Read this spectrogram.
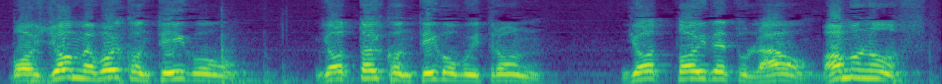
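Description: An actor playing a slangy, rough Mexican outlaw henchman in an old radio drama. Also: high-pitched, expressive, normal speed. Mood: loyal, urgent. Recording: faintly noisy vintage radio recording.

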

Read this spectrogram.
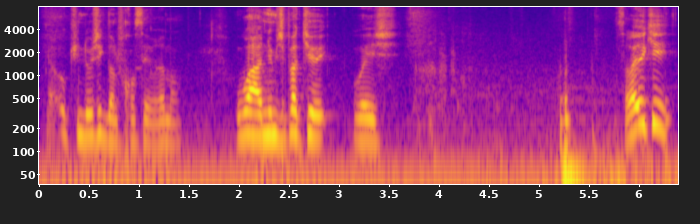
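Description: A man's voice: on the high side, normal speed, a little hiss or hum. Slangy young man streaming a game. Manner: slangy, joking banter with chat. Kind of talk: casual gaming commentary. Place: home room, webcam.

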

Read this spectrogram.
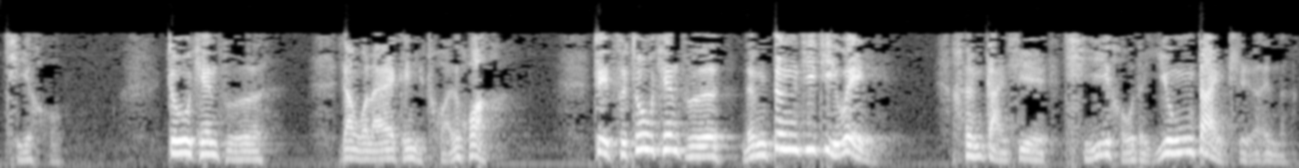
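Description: An actor playing a courteous, ceremonious royal envoy in an ancient Chinese radio drama, with theatrical, drawn-out delivery. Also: male voice, medium pitch, sing-song, slightly rough, heavily acted. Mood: grateful, effusive. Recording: dull, lo-fi radio drama recording.

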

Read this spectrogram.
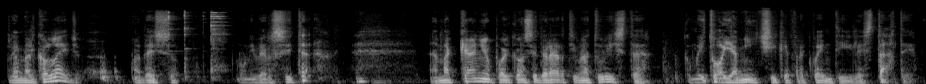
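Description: A man's voice: deep voice, normal speed, slight background noise, natural voice. An actor playing a stern, possessive middle-aged lawyer father in an Italian radio drama, curt and authoritarian. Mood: cool, probing.

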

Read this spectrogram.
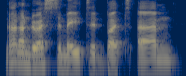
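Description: A young man in his twenties co-hosting a casual football chat from home on a headset, talking in a measured, hedging way. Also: lowish voice, sharp tone. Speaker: football podcast co-host. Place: home room with football shirts. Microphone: headset on video call.

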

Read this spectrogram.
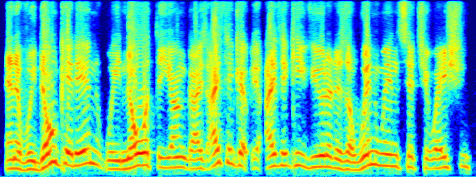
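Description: Male co-host, sixties, fairly high voice, close dry sound, insistent arguer who cuts in. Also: fast talker, no room sound. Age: 60s. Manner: exasperated, interrupting, insistent. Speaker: podcast co-host. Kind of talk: sports debate. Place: indoor study, video call. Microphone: desk microphone close to mouth.

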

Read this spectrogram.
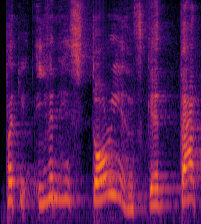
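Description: A man's voice: very high-pitched, moderate pace, a little mellow. A man in his thirties talking conversationally as the host of an interview. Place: indoor room, video call.

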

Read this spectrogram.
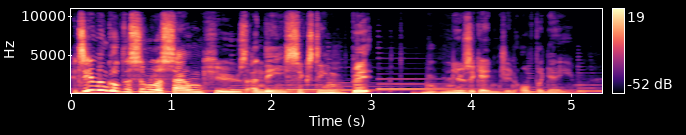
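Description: A man's voice: high-pitched, sing-song, moderate pace, music in the background. A young man hosting a let's play with casual, wry, conversational game commentary.

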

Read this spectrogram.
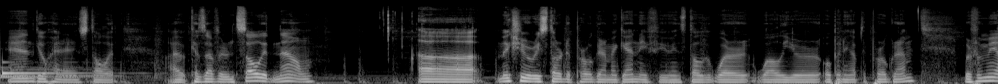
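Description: A young man walks through software in a casual, upbeat tutorial manner. He speaks close to a desk microphone at home, with faint music playing behind him. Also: medium pitch. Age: young adult. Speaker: tutorial host. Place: home bedroom setup indoors. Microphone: close desk microphone on boom arm.

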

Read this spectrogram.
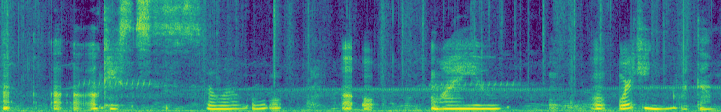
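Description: A woman playing a shy, frightened young owl captive in an audio drama, with a heavy halting stammer. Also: a little high, flat delivery, mellow, slight background noise. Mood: nervous, timid. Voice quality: heavy stammer, breathy gasps. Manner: timid, halting, pleading. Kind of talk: amateur audio roleplay drama.

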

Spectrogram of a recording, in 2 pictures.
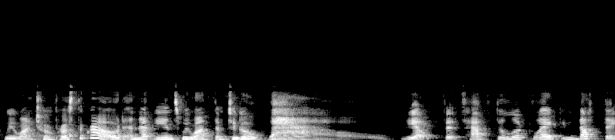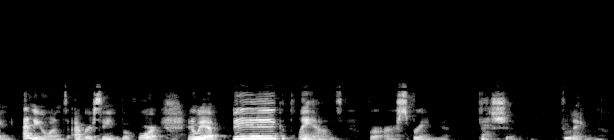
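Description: A woman's voice: on the high side, animated, measured pace, a bit bright. A middle-aged woman preschool teacher reading a picture book aloud expressively to young children, with dramatic emphasis and simple explanations. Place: indoor room at home. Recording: dull webcam audio with faint noise.

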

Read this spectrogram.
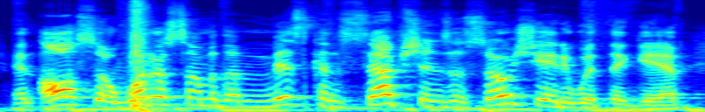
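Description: Energetic male video teacher with a high, swooping voice; studio sound with faint music. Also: a little fast. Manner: animated, expressive delivery. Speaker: YouTube Bible teacher.

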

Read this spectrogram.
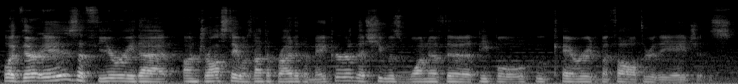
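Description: A man's voice: mid-range voice, fairly even intonation, moderate pace, few pauses. Man casually commentating, slightly roomy sound. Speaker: gamer narrating a playthrough. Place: indoor room at home. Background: game music faintly behind.

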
